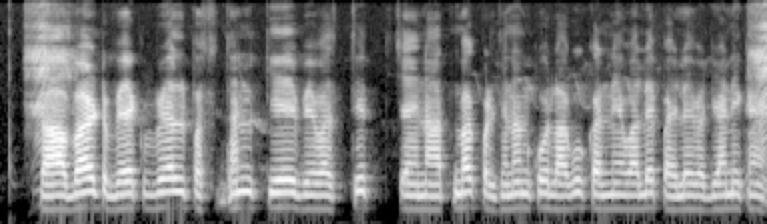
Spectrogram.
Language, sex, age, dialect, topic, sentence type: Hindi, male, 18-24, Awadhi Bundeli, agriculture, statement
